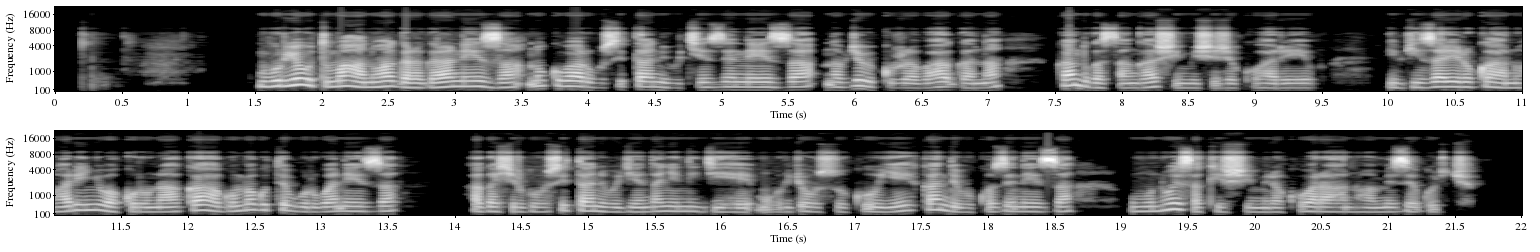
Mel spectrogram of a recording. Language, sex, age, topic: Kinyarwanda, female, 25-35, education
